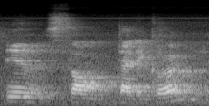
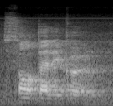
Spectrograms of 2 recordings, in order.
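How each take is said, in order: First: The pronoun 'ils' is clearly pronounced. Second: The pronoun 'ils' is left out.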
